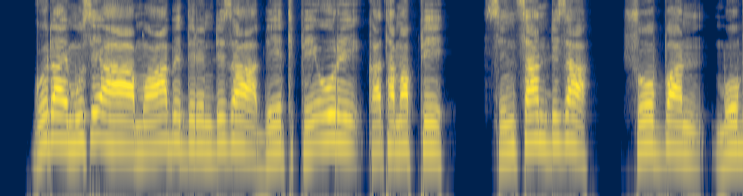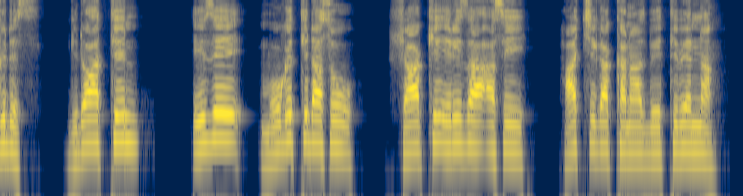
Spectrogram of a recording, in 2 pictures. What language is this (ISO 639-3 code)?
gmv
